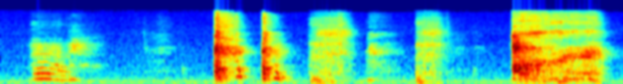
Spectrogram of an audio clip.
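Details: Girl with productive cough: several harsh, wet coughs and forceful throat-clearing hawks bringing up phlegm, with a brief voiced sound at the start.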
